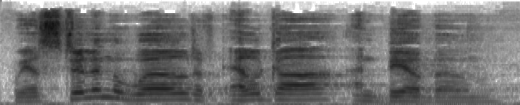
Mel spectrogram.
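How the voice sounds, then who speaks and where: A man playing a solemn, elegiac narrator of history with an English accent, giving measured, orotund scripted narration in a radio play. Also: fairly high pitch, expressive, close to an everyday voice. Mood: solemn, nostalgic.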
